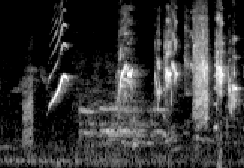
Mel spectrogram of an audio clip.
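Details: Javan myna, male and female: a bright upslurred whistle, then a string of harsh grating squawks in quick succession.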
